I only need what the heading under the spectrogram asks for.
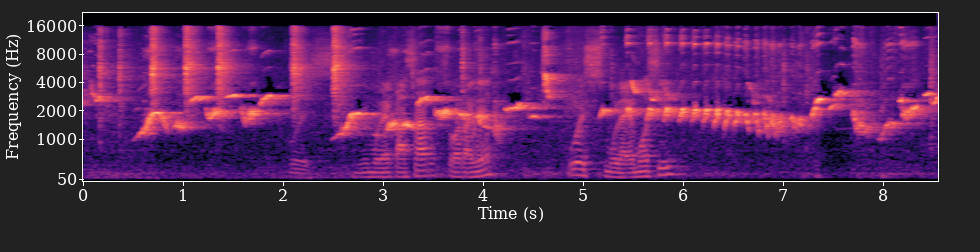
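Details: White-rumped shama, a caged male at a bird kiosk in Kemayoran, Jakarta, pours out rich rising and falling whistles and chattering notes while a man talks over part of the song.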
